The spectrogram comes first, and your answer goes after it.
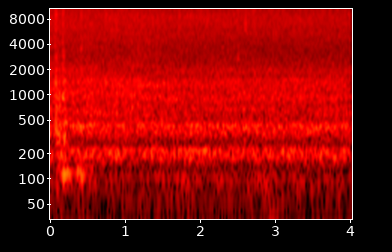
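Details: Honey bees inside a hive holding many young bees, opened in spring; a continuous low droning hum, even in loudness for the whole stretch.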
